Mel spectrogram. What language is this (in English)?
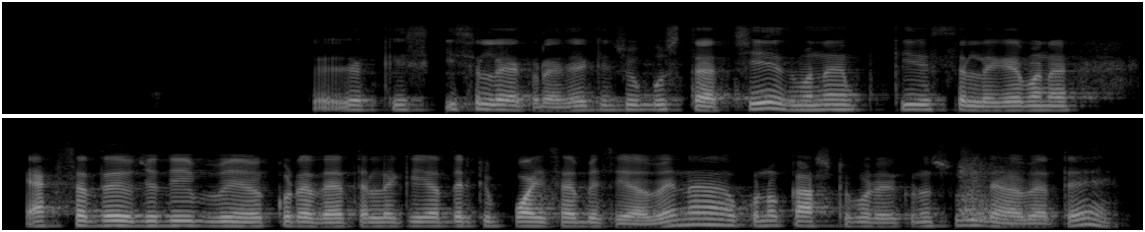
Bangla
